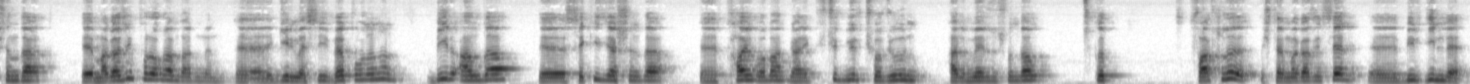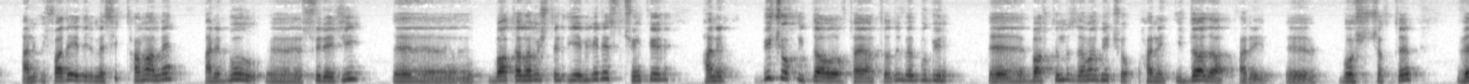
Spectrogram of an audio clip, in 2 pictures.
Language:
Turkish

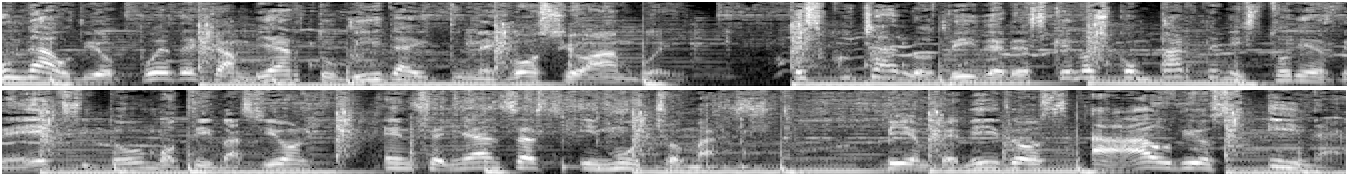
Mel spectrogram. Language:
Spanish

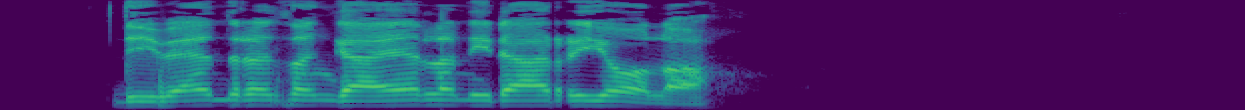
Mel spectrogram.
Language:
Catalan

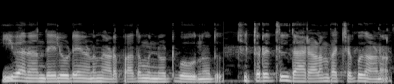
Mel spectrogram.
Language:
Malayalam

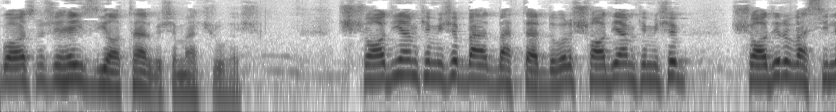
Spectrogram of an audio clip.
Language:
Persian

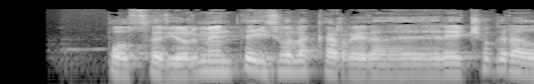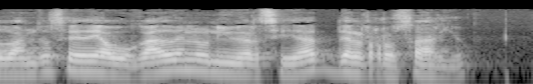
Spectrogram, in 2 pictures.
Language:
Spanish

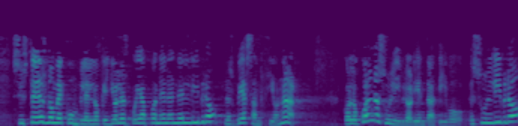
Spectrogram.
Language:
Spanish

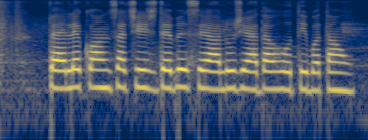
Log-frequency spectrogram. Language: Magahi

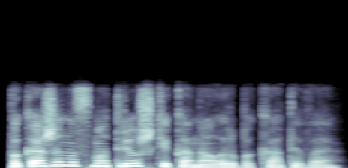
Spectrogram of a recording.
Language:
Russian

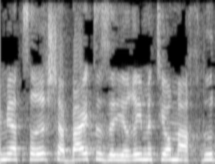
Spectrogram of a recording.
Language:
Hebrew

